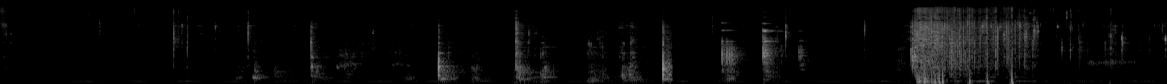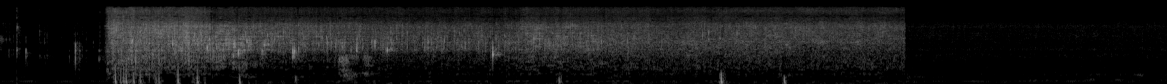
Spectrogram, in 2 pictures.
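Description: Whole spices crackling in hot oil in a steel kadai, with scattered sharp pops. About nine seconds in there is a short burst of loud sizzling. About thirteen seconds in, ground onion paste poured into the oil sizzles loudly and steadily, then cuts off abruptly near the end.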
